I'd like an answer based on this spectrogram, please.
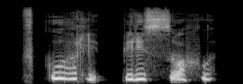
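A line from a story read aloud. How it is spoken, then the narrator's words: Hoarse whisper. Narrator (Russian): хрипло прошептал Шон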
